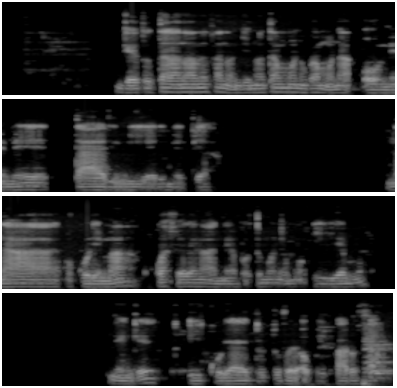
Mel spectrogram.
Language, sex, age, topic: Oshiwambo, male, 18-24, agriculture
